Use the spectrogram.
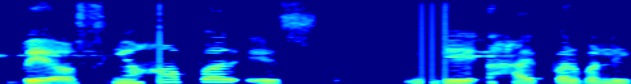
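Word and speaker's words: hyperbole: हाइपरबली। Okay? हाइपरबली।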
